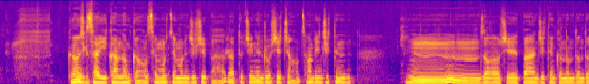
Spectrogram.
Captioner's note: giving oral transmission in Tibetan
